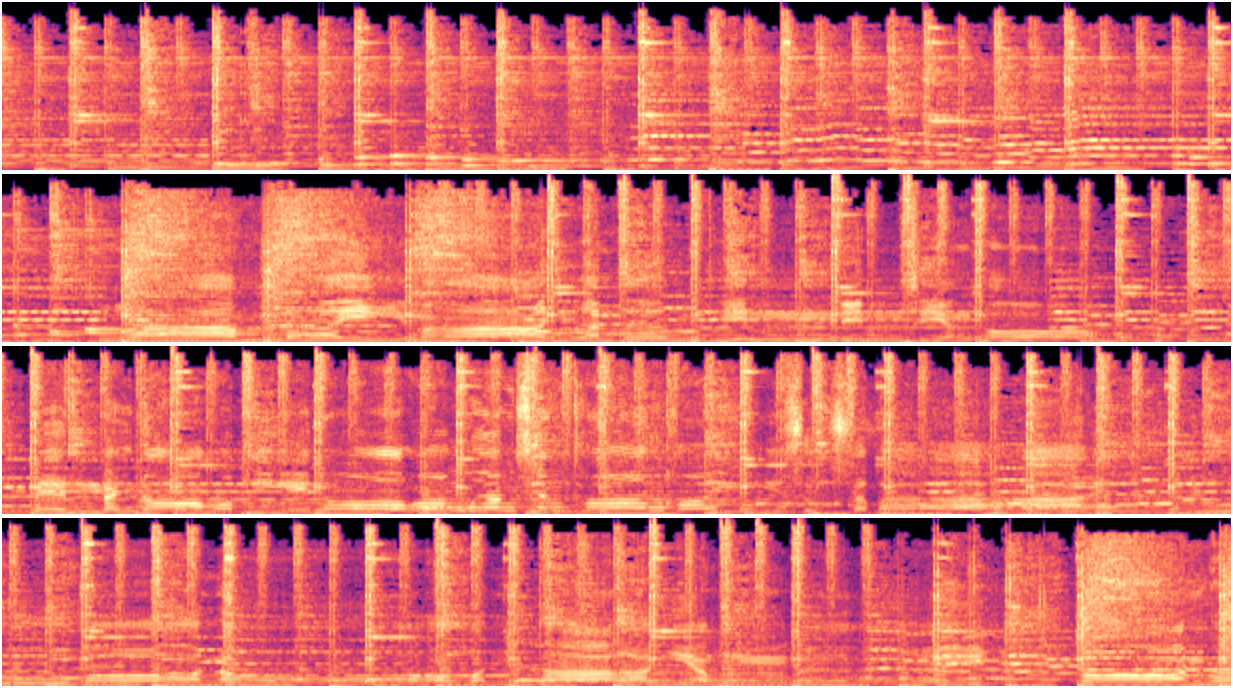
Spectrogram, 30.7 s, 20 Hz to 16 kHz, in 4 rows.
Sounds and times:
Music: 0.0s - 30.7s.

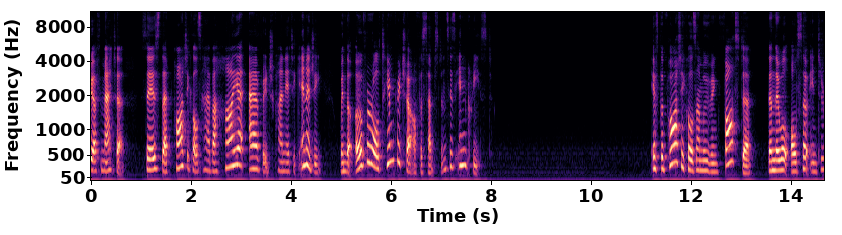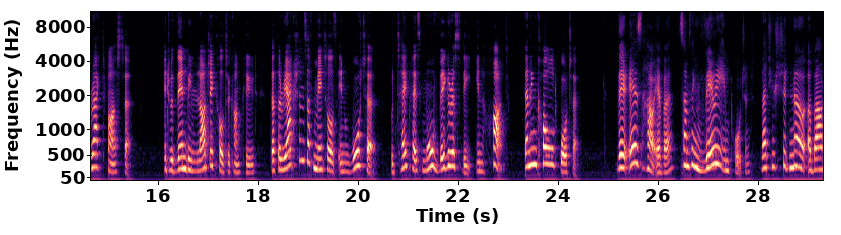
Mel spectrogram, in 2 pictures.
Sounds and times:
Speech: 0.0s - 8.0s, 11.2s - 15.5s, 16.2s - 24.5s, 25.2s - 29.3s.

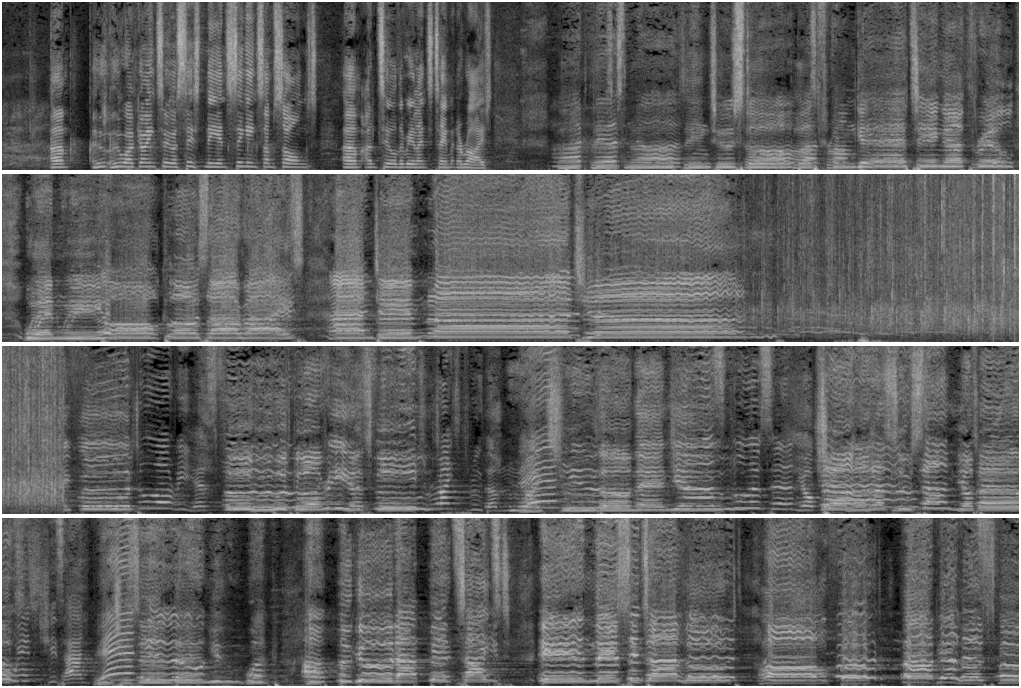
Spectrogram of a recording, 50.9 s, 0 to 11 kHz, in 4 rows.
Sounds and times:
Choir: 6.8s - 23.0s, 25.9s - 50.8s
Female singing: 6.9s - 22.2s, 26.2s - 50.8s.

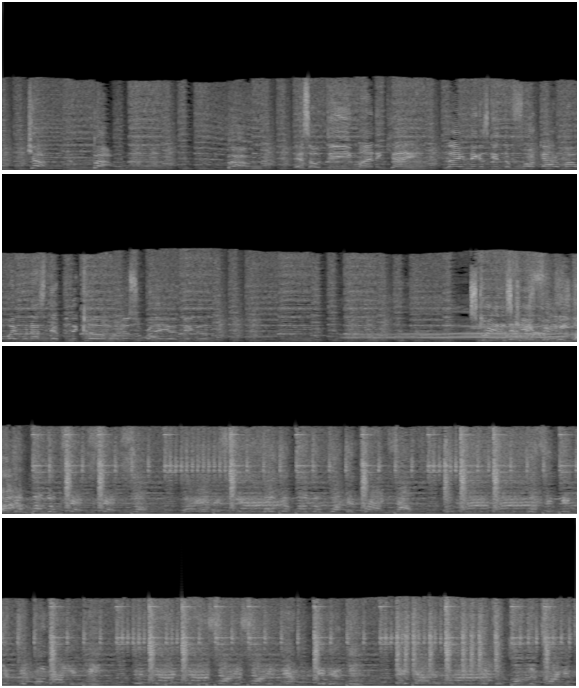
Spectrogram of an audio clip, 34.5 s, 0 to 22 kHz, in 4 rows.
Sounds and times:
Music: 0.0s - 34.4s.

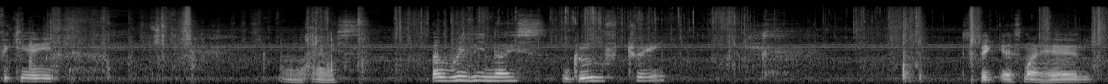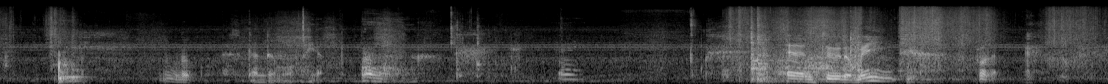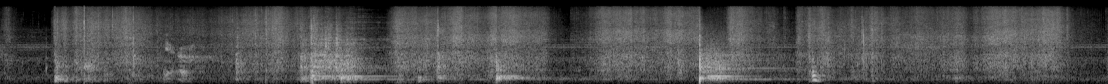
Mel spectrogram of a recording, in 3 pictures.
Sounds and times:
Speech: 0.0s - 0.6s, 2.8s - 3.7s, 4.3s - 6.7s, 9.6s - 11.0s, 12.7s - 15.1s, 18.8s - 20.2s, 20.8s - 21.1s, 23.8s - 24.2s.

